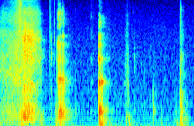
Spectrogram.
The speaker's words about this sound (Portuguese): Uh, desculpem, tive de arrotar, pá, faz parte.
